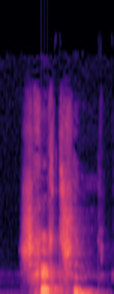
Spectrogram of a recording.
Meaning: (verb) to joke, to jest; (noun) plural of scherts
- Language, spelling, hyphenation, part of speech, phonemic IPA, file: Dutch, schertsen, schert‧sen, verb / noun, /ˈsxɛrt.sə(n)/, Nl-schertsen.ogg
